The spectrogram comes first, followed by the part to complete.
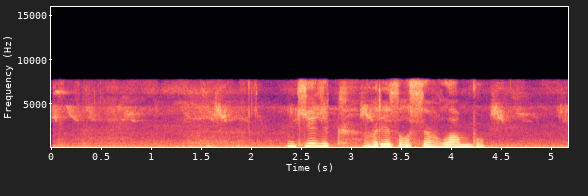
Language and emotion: Russian, neutral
